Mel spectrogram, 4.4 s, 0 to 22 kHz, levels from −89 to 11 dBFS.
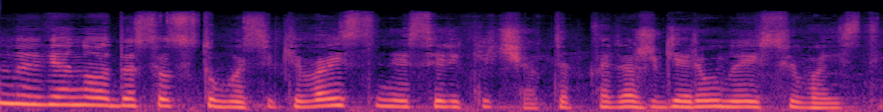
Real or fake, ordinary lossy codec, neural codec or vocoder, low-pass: fake; AAC, 48 kbps; codec, 32 kHz, 1.9 kbps, SNAC; 14.4 kHz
